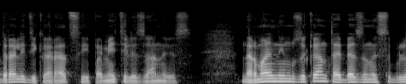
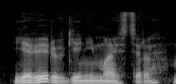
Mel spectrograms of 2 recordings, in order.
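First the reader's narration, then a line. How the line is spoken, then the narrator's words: Gloomy. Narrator (Russian): мрачно сказал пан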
